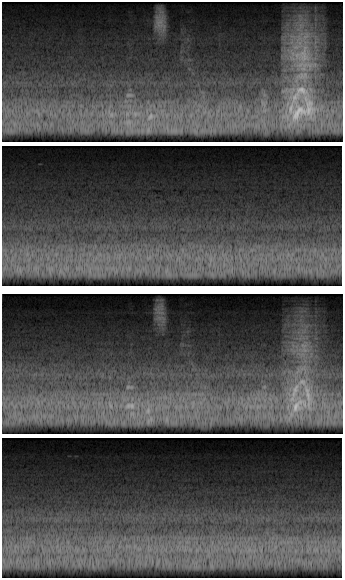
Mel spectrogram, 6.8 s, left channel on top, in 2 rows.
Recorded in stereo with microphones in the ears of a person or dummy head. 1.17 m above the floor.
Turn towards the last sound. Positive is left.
turn(degrees=40)  # may be behind; listen again after turning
